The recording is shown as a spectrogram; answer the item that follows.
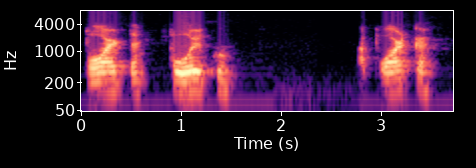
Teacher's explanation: O R retroflexo ele não se produz no início. Ele tem que se produzir no meio.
